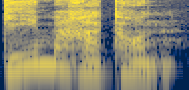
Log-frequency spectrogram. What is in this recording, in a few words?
german walkathon; samsung YP-U5; Audio User Interface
